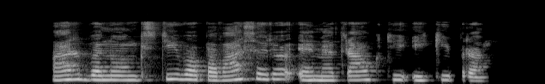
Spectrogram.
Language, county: Lithuanian, Vilnius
